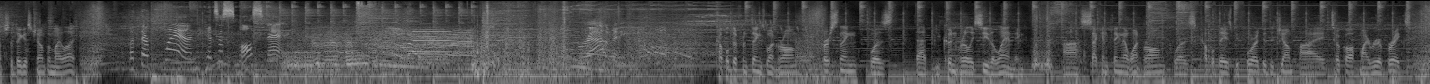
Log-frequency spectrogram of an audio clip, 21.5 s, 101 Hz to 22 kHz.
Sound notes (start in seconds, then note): 5.0 ATV engine revs; 6.5 groans; 7.3 ATV thuds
